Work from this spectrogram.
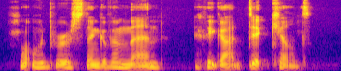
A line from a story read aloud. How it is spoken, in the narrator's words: Jason laughed, roughly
